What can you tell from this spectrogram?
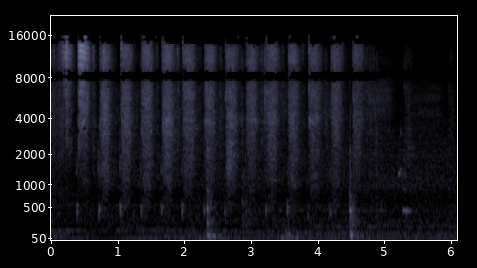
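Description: Trigger spray bottle of domol kitchen hygiene cleaner pumped rapidly over a countertop, about four short sprays a second for nearly five seconds, with a few soft knocks among them.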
